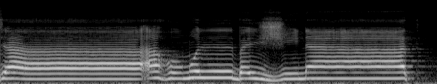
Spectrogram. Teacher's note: وقف کرنے کی صورت میں تا ساکن پڑھی گئی، اس کے اوپر جو پیش ہے وہ نہیں پڑھی جائے گی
